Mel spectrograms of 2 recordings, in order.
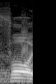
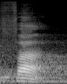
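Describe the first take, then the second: First: The syllable is read thick, sounding like 'fo'. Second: The syllable is read thin, sounding like 'fa'. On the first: The speaker calls it wrong. "bukan fo ya" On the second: The speaker calls it right. "fa dibaca di tipis"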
